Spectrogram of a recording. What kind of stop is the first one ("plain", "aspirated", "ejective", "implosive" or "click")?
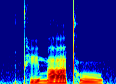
aspirated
